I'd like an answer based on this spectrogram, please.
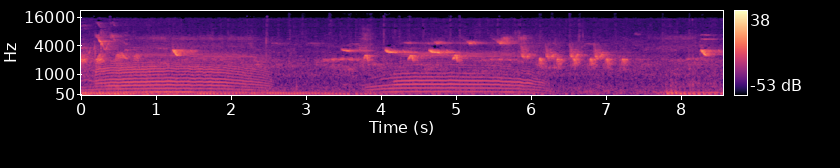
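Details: Two long, fairly soft moos about four seconds apart, each a smooth, slightly arched tone, from a herd of dozens of tame cattle jumping down a mountain slope; many sharp bird chirps and tweets scattered throughout.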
